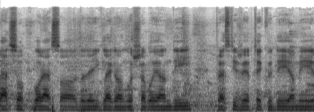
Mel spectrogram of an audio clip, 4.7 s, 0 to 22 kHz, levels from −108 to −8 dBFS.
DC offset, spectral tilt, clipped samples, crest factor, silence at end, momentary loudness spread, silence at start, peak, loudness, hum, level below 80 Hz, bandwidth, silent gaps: under 0.1%; -4 dB/octave; under 0.1%; 14 dB; 0 s; 4 LU; 0 s; -8 dBFS; -22 LUFS; none; -44 dBFS; 17 kHz; none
